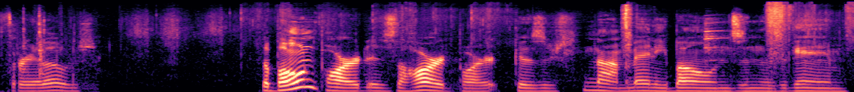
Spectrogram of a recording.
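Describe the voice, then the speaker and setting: A soft-spoken man with a fairly high pitch. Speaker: video game streamer. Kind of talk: gameplay commentary.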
